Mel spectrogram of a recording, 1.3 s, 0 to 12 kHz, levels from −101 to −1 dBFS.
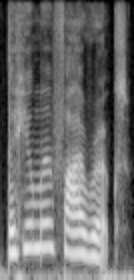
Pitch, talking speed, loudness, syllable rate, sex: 245 Hz, 135 wpm, -15 LUFS, 5.1 syllables/s, female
